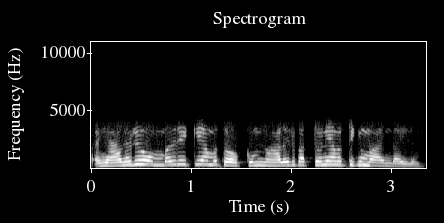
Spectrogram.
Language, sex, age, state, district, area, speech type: Malayalam, female, 18-30, Kerala, Wayanad, rural, conversation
